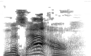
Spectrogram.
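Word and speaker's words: misao (μισέω): Watchman comment, that word hate in the Greek is pronounced misao, meaning to pursue with hatred.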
